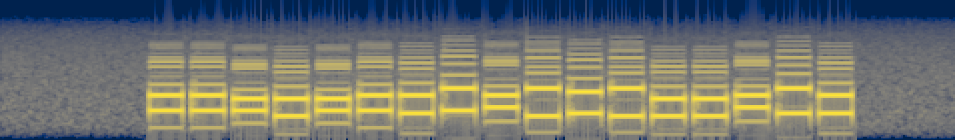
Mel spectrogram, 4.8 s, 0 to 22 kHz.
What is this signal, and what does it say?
DTMF, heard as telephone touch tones, dialled by machine, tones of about 170 ms. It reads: 8871785C0A6A110B5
